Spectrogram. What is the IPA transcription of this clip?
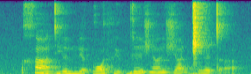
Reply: x ã t j e mʲ a ɡ ɔ fʲ ə˞ ɡ e ʒ ã e̯ ʒ a ɡ͡ǁ ɛ t a̰

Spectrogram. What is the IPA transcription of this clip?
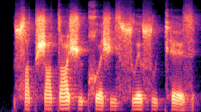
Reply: sʷ ɛ tˤ ʃ ɛ tˤ ɛ ʃ ɯ ʔ χʷ a ʃ i z sʷ ɛ sʷ i kʰ ɛ z

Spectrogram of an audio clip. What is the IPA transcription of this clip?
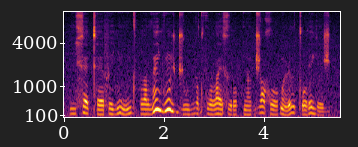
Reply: i˩ x ɛ˨˩˦ kʰ ɛ˩ f e˨˩˦ ʎ ĩ˨˩˦ d | ɤ˩ lˠ ð ɛ̃˥˨ ʎ v õ˥˨ ʒ d͡ʒ u˩ ʎ ɔ˨˩˦ d f u˩ lˠ ɛ˨˩˦ x ɯ˩ ɾ o˩ k ĩ˩ lˠ d͡ʒ ɔ˥˨ x o˨˩˦ ɠ õ˩ ɭ ɯ˥˨ tʼ o˨˩˦ ɾ e˥˨ j e˩ ʒ

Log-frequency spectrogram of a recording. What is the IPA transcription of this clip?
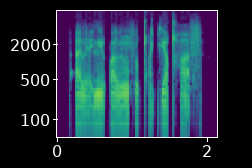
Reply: ʔ a l ɛ̰ lʲ õ ʔ ɒ l õ f õ qʼ ɛ̰ kʲ o qʰ a f

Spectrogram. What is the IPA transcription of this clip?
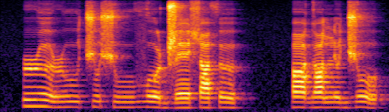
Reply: ɹ ɵ ɹ uː t͡ʃ u ʃ uː v o ɖ͡ʐ ɛː ɬ ɑ θ ɵ | ɑ ɡ ɑ n ɵ d͡ʒ o

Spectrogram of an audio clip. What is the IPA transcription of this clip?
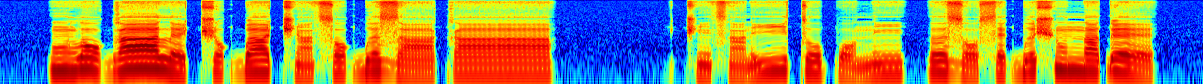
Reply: ũ˧ l ɔ˦˨ ɡ aː˦ l ɛ˨ t͡ʃ ɔ˧ ɡ͡b a˦ t͡ʃ ã˨ s ɔ˧ ɡ͡b ə˦ z aː˨ k aː˧ | t͡ʃ ĩ˨ s ã˨ ɾ iː˦ t o˧ p ɔ˨ n ĩ˧ | ə˧ z ɔ˨ s ɛ˧ ɡ͡b ə˦ ʃ ũ˦ n a˦ ɗ ɛ˦˨

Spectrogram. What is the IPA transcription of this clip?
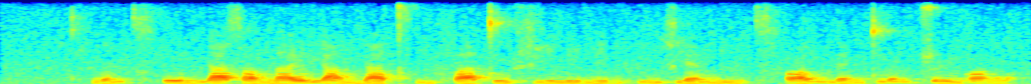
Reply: kʰ w ə˨˩ n t͡sʰ ɹ̩˥ m j ä˥ s ɑ˨ ʊ̯ n̪ a˥ ɪ̯ l j ä˥˩ m j ä˥ t̪ʰ i˧˥ f ä˥˧ t̪ u˥˩ ɕ i˥ l i˥˧ n̪ i˥˧ n p i˥˧ ŋ ɕ j ɛ˥˩ m i˥ ŋ t͡sʰ ɑ˥˩ ʊ̯ n̪ ɥ ɛ˥ n t̪ w ə˧˥ n ʈ͡ʂ ɻ̩˥ w ɑ˥ ŋ

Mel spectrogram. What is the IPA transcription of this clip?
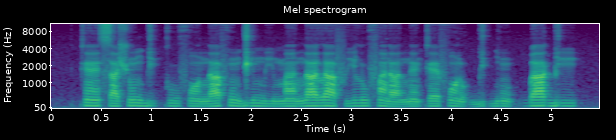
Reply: k ɛ̃˧ s a˨ ʃ ũ˧ ɡ͡b i˨ k u˨ f ɔ̃˨ n a˨˦ f ũ˦˨ ɡ i˧ m i˨ m ã˧ n a˦ l a˦˨ f i˨˦ l u˦ f ã˦˨ ɾ a˨ n ɛ̃˧ k ɛ˦ f ɔ̃˦˨ ɾ o˨ ɡ͡b i˨˦ ɡ͡b ũ˦˨ | ɡ͡b a˦ ɡ͡b i˧

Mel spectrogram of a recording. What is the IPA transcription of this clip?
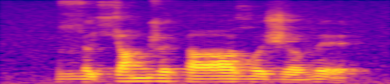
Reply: ɮ ʌ ç ɑː m ʐ ə θ ɑː ʁʷ ɛ ʒ ʌ v ɛ

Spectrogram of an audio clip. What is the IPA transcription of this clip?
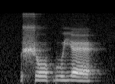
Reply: ʃ o ɓ u j ɛ

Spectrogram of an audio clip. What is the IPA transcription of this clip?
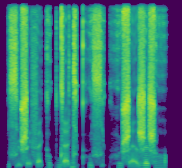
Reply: sʲ ṵ ʂ ḛ f æ̰ k ɔ̤ kʷ d æ̰ dʲ ṳ kʷʰ e̤ sʲ æ̰ kʷ h ṳ ʂ æ̰ ʐ e ʂ ɔ̤

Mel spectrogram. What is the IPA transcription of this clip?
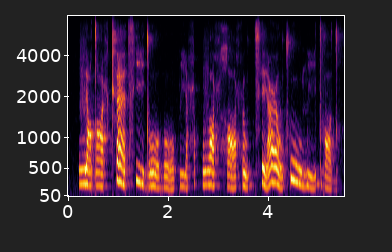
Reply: v e˦˨ dˤ iː˦˨ ħ kʰ æ˦˨ t͡sʰ iː˦˨ d oː˦˨ ɦ oː˧˩˧ p i˦˨ ħ | v ɒ˦˨ ħ χ ɒ˧˩˧ ħ u˧˩˧ d t͡sʰ e˧˩˧ ʕ o˧˩˧ tʰ uː˦˨ m iː˧˩˧ d ɡ ɒ˦˨ d

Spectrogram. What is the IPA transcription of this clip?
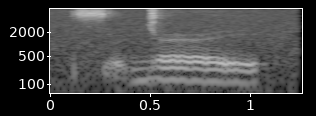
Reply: sʲ o̰ ɟ ə˞ y̯

